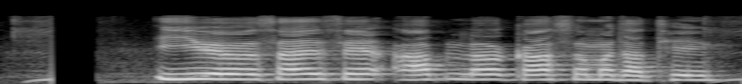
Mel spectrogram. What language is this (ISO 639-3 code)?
hne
